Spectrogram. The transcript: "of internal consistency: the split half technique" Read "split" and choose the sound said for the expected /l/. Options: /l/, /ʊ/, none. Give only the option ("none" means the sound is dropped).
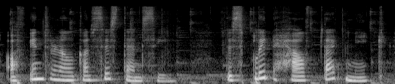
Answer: /l/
